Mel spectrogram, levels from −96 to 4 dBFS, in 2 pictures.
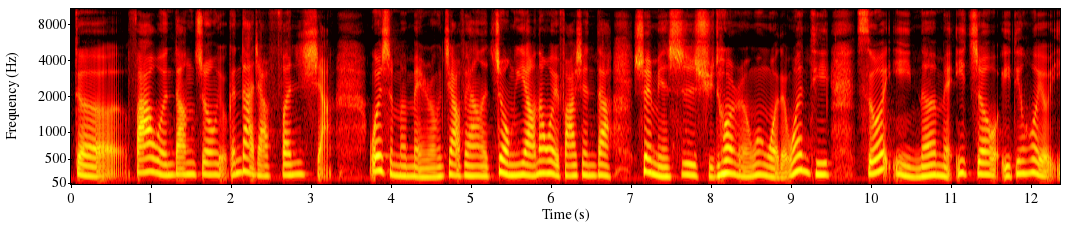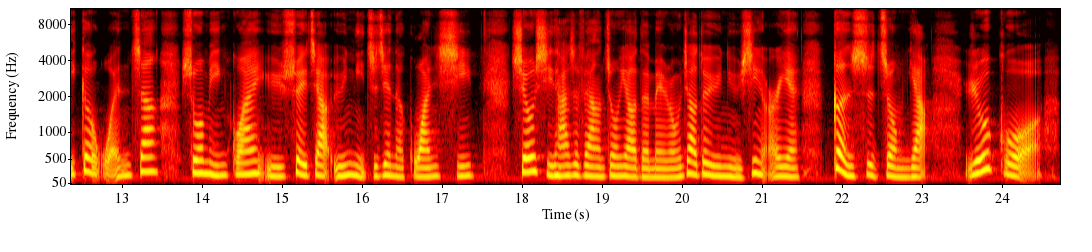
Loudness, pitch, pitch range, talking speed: -26 LUFS, 195 Hz, 180-225 Hz, 220 characters per minute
